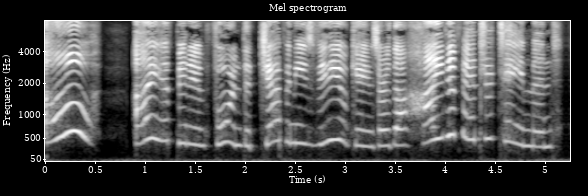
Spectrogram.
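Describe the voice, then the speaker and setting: Refined, starry-eyed teen girl voiced by a woman: very high, formal and quaint, dry recording. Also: moderate pace, a bit bright, no room sound. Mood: delighted.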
